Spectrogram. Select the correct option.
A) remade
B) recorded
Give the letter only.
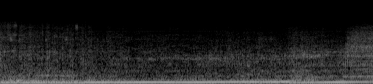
A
